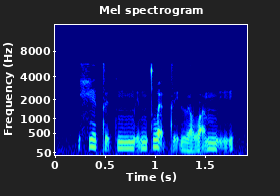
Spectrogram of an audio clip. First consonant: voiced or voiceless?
voiceless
